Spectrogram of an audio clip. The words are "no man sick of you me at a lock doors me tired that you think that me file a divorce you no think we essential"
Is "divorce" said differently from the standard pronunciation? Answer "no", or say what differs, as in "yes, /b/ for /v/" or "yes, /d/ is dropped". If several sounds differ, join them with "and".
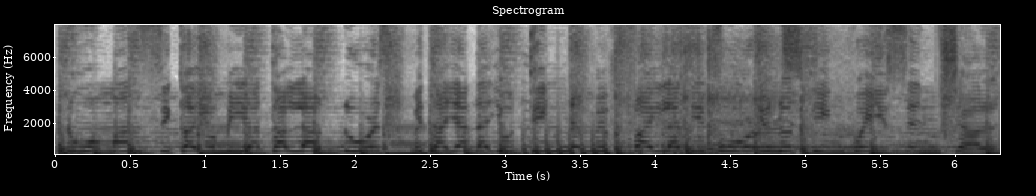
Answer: yes, /s/ is dropped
